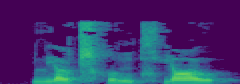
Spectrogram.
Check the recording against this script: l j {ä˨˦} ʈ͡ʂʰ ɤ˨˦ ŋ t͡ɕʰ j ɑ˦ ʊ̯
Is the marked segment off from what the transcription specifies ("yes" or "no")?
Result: no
